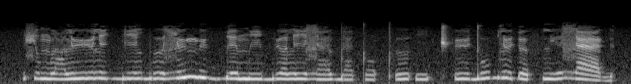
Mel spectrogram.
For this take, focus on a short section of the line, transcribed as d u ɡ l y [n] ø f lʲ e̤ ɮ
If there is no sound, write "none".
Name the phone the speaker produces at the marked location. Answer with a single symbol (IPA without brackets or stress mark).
ɗ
